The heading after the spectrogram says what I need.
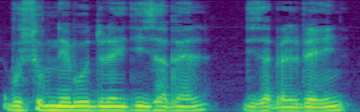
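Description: A man's voice: on the low side, flat delivery, brisk, mellow, natural voice. A man voicing a haughty, scornful aristocratic countess, cold and cutting toward her son in a storybook reading.

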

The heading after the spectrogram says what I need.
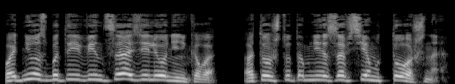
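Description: Brief: a man doing a hoarse, tipsy, wheedling old peasant woman, high and swooping. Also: big pitch swings, moderate pace, fairly bright tone, dry recording, studio quality. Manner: wheedling, giggling, rustic. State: hoarse from drinking.

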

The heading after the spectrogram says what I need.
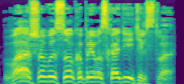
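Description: A man voicing an old half-elf woman, a village elder, with a scratchy, creaking voice and a slow, solemn, respectful way of speaking. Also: high voice, sing-song, no echo, clean studio sound, voice pushed up, heavily acted.

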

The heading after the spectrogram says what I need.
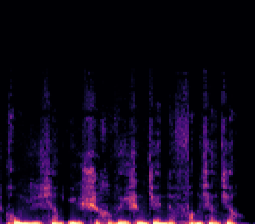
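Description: A man narrating a suspense story for radio, reading dramatically and dropping to a hush in tense passages. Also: fairly low pitch, steady tone, fairly quick, breathy edge.

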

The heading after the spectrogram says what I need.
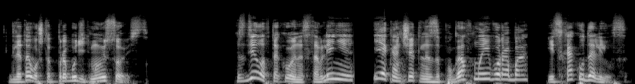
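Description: A man narrating an audiobook in the first person, with a wry, deadpan manner. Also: fairly high pitch.

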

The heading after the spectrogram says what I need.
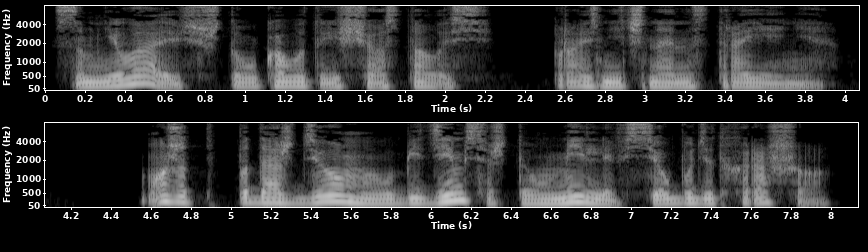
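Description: A woman reading an audiobook voices a shaken young groom, speaking low and haltingly. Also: a little mellow, no room sound, studio quality. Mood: worried. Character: shaken young groom, guilt-ridden and soft-spoken.

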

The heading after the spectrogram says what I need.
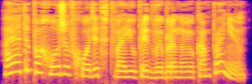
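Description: A woman's voice: mid-range voice, sing-song, moderate pace, a little mellow, dry recording, lightly acted. Sarcastic, mocking young woman read by a woman narrator, dry close recording. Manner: mocking, ironic.

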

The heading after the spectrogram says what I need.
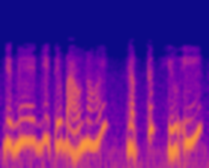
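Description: A woman narrating a martial-arts novel in a steady storytelling voice. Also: fairly high pitch, a little fast, husky, dry recording. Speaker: audiobook narrator. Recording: dull lo-fi audio.

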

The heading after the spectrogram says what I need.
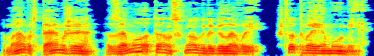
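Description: A man reading the part of a blunt, sharp-tongued male warrior in an audiobook. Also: on the low side, animated, a little slow.

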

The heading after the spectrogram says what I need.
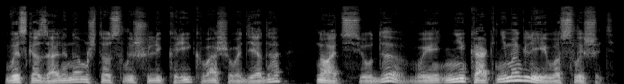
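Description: A man voicing a brusque, blunt male police superintendent in an audiobook, in a flat, matter-of-fact way. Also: deep voice, moderate pace, no room sound, studio quality, pitched below the performer's own voice. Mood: stern.

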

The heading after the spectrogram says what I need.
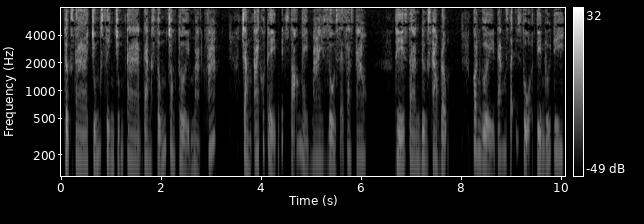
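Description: A humble old Buddhist monk, read by a woman narrator, reflects calmly and gently. The voice is low, mellow and slightly husky. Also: moderate pace, dry recording, clean studio sound. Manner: calm, reflective.

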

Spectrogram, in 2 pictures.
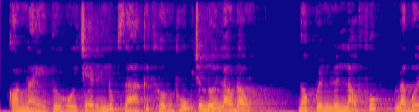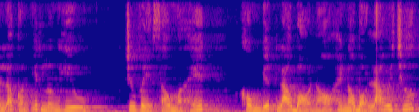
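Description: A woman's voice: mid-range voice, a little mellow, big-room sound, natural voice. A woman voicing a bitter, cold older mother.

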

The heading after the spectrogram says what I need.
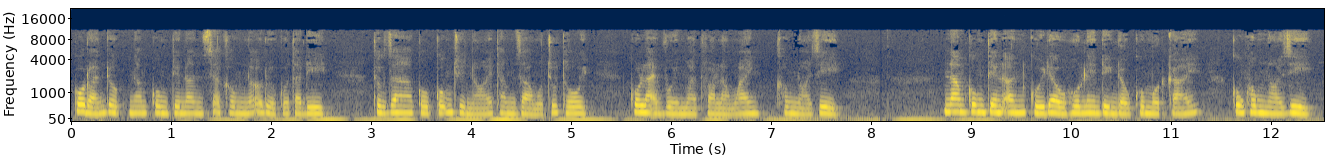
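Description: A woman reads a romance novel aloud in a calm, steady storytelling manner. Her voice is warm and mellow at a middle pitch. The delivery is scripted narration. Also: fairly quick. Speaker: audiobook narrator.

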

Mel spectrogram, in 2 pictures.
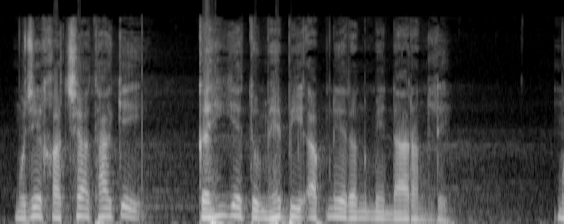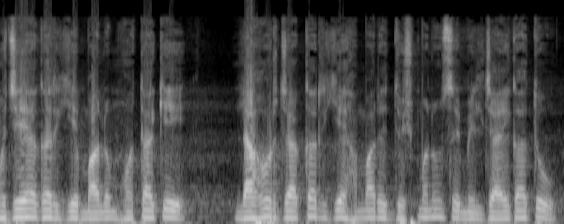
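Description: A man's voice: mid-range voice, natural voice. A man voicing a hot-tempered elderly feudal landlord who scolds and insults his son, in a storybook reading with a long reverb.

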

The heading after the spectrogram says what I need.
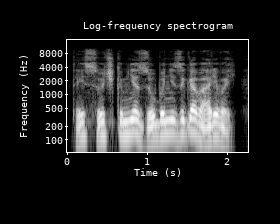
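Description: A man's voice: mid-range voice, fairly quick, a little mellow, no room sound, pitched above the performer's own voice, natural voice. Man doing a foul-mouthed snarling woman brawler. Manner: snarling, crude, aggressive.

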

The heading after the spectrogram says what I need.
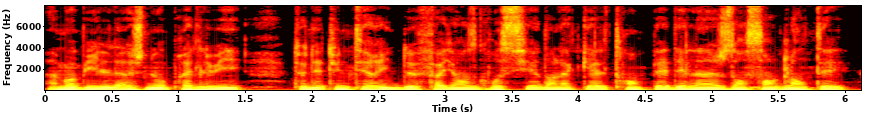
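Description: Man reading a novel aloud, husky. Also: medium pitch, steady tone, warm tone. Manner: measured literary reading. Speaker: audiobook narrator. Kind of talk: scripted narration.

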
